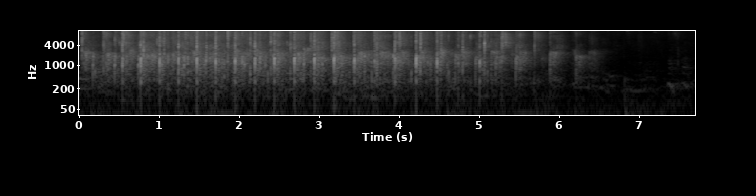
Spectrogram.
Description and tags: small group applause 4
About twenty people clapping during a presentation.Recorded from behind the audience using the Zoom H4 on-board microphones.
applause, audience, clap, field-recording, group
